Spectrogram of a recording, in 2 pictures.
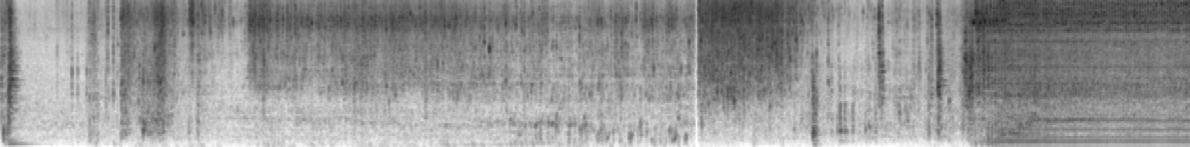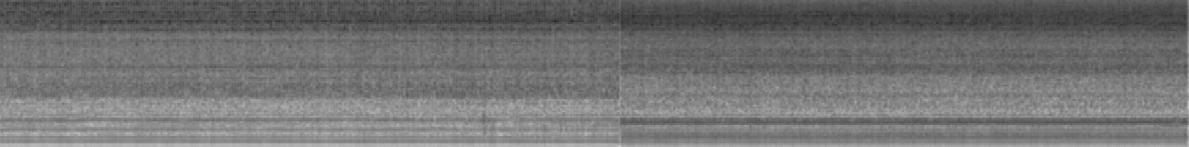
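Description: Uneven splashing and handling noise for about twelve seconds, then a water pump's engine comes in suddenly and runs steadily, its tone shifting slightly about ten seconds later.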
